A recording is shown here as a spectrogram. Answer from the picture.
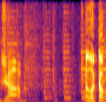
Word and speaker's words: Job: Believe it's pronounced job.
